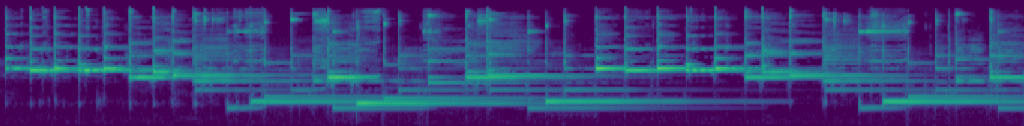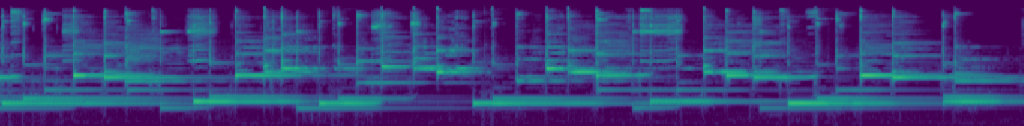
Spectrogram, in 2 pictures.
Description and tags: My music box from Turkey playing a beautiful soothing song!
Music-box, song, turkey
